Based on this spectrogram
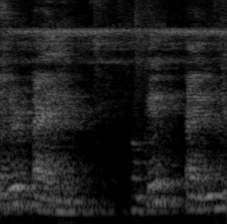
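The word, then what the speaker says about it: ptyalin: टाइलिन की spelling PTYLIN से शुरू होता है, ओके।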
